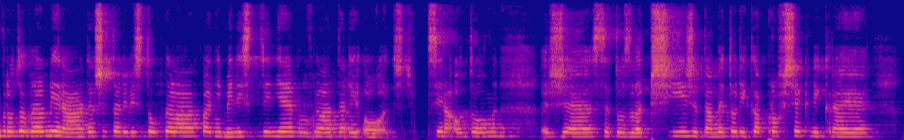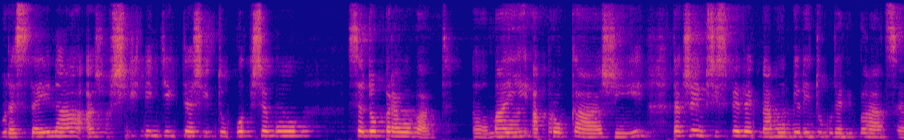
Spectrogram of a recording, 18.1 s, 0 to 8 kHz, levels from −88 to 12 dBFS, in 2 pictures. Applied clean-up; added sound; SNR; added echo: neural mask model DeepFilterNet 3.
